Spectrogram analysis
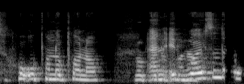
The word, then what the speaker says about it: Ho'oponopono: Hupanon. I can't say. Okay, it's a very old healing way. It's a practice. It's Ho'oponopono.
